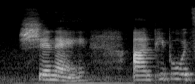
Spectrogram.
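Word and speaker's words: Sin é: and it means that is it and it's pronounced shin a shinee and people would say it like if you're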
